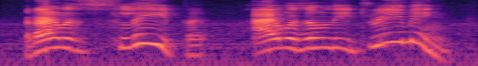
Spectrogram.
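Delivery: put-on high pleading child's voice; protesting girl. Esk protesting to Granny in a high child's voice. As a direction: insist like a frightened child.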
